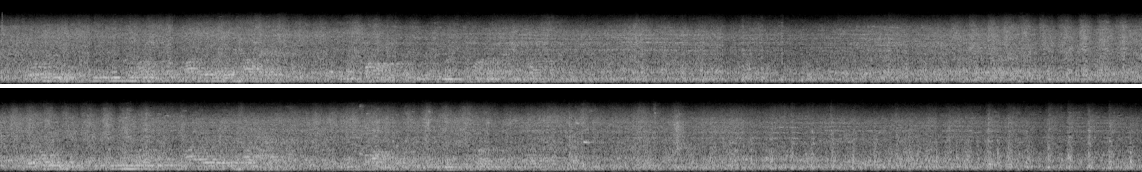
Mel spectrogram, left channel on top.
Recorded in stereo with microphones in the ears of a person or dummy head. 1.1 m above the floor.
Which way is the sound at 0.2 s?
5° left (ahead or behind).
